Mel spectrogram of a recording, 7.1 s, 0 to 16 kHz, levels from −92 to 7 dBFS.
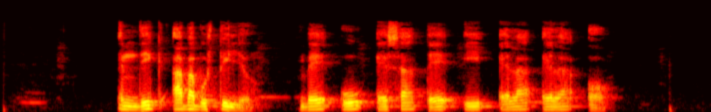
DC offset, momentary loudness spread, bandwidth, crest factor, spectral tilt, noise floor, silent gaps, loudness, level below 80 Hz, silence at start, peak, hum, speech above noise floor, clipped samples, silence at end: under 0.1%; 13 LU; 8 kHz; 22 dB; -6.5 dB/octave; -82 dBFS; none; -24 LUFS; -50 dBFS; 1.2 s; -2 dBFS; none; 59 dB; under 0.1%; 1.05 s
